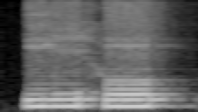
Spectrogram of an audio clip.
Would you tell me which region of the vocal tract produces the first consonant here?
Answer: palate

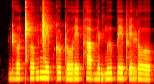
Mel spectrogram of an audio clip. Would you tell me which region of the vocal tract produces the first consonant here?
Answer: retroflex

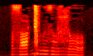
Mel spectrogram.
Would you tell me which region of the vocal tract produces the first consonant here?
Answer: tongue tip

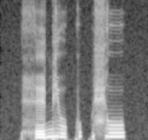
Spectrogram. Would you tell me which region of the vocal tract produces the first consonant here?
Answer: throat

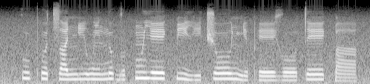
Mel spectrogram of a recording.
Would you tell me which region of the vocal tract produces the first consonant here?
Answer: velum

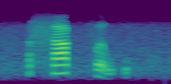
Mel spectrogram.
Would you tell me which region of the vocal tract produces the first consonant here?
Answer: tongue tip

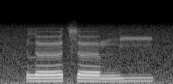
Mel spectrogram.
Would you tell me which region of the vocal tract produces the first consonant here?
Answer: tongue tip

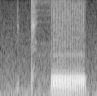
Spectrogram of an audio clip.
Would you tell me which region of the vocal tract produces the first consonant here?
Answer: tongue tip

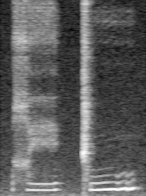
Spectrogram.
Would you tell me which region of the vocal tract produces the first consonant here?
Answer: uvula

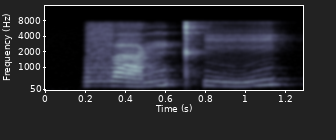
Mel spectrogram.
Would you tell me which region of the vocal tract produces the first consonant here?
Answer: lips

